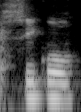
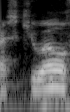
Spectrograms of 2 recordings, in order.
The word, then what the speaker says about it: SQL: he recommends, which is SQL or SQL, if you choose to pronounce it that way, or Squirrel.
